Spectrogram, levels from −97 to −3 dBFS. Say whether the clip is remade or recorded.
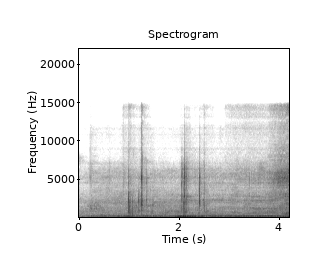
remade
